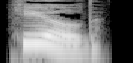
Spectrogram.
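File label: "healed", British English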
